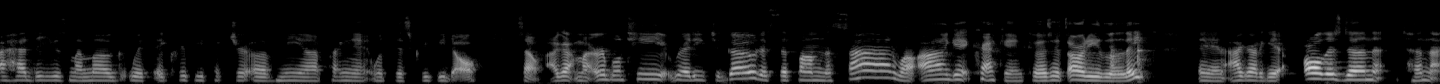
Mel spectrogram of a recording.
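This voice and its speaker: A woman with an American accent speaks at a moderate pace and medium pitch, her intonation lively. Her loudness swings widely, and the sound is dry and close with no echo. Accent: Southern US, varies in strength. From Southern United States. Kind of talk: casual cooking talk to camera.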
